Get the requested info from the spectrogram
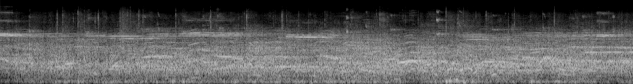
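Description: Steady din of a volleyball hall during a rally: many overlapping voices of players and spectators, with short high squeaks of shoes on the court floor and the knocks of the ball being played.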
